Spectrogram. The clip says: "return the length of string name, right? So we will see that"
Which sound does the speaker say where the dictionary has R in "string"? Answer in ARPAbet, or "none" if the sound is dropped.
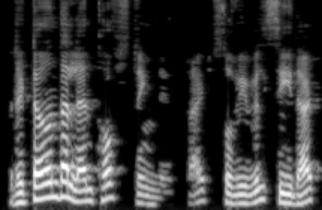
R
